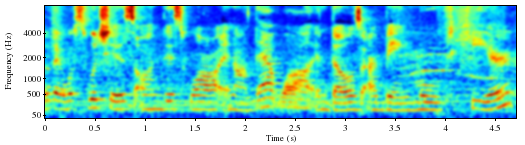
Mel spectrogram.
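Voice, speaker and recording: Over noticeable background noise, a woman talks at a moderate pace in a very deep, low pitch. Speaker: homeowner vlogger. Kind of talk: casual vlog chat. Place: kitchen. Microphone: phone near.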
